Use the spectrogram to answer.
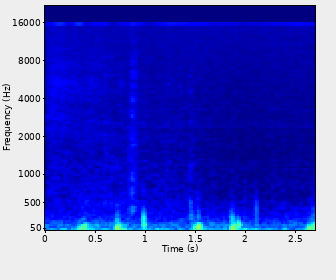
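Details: Normal heart sounds heard through the stethoscope bell over the apex, with the patient turned to the left: soft, low heart thumps with no murmur between beats.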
